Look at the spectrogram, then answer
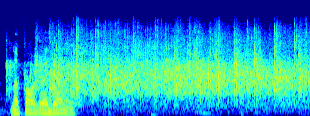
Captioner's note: audience clapping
